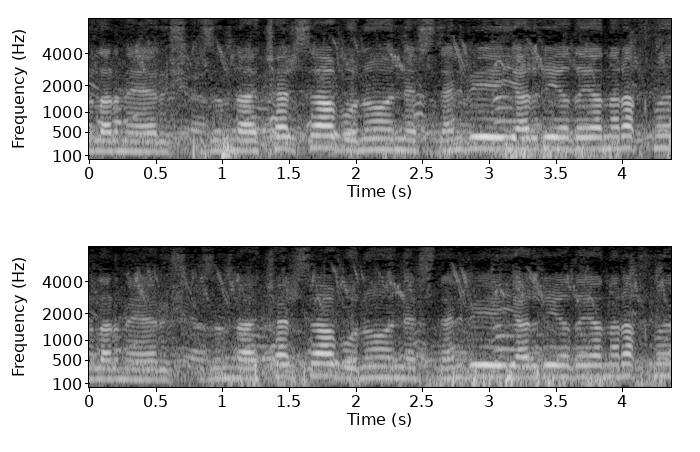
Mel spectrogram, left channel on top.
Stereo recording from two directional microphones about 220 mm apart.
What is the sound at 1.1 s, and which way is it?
Speech, 25° left (ahead or behind).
